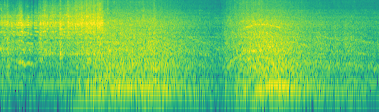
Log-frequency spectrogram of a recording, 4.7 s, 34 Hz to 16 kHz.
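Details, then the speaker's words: 1965 Chevy Impala back on the road after 20 years of sitting, started up: engine fires and surges in two uneven bursts, revs hunting instead of settling to idle. Rough running; owner says the carburetor needs rebuilding. "On the world, man. Definitely needs that carburetor rebuilt."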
